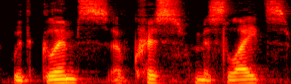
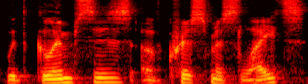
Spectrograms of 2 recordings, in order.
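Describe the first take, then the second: First: Glimpses is squeezed into one syllable. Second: Glimpses is said with its full two syllables.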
